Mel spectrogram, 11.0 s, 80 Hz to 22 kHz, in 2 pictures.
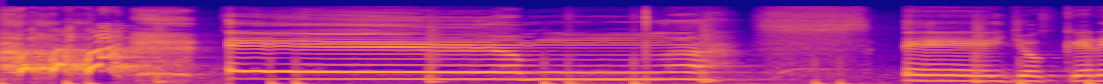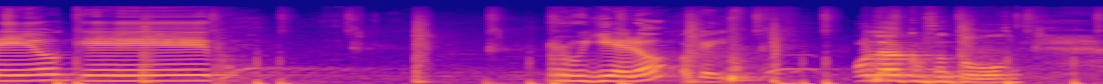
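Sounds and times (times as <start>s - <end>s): soft low thumping beat: 1.2s - 11.0s.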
